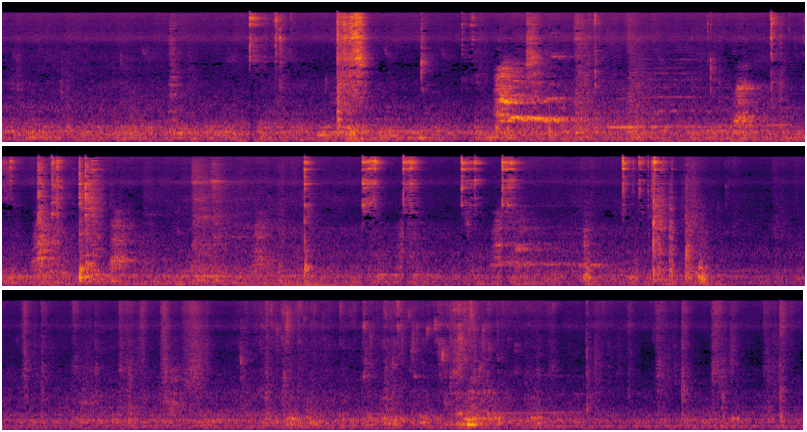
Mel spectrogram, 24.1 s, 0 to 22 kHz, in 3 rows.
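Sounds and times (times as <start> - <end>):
cutlery clinking on plate: 7.7 - 9.1, 11.0 - 13.3, 14.2 - 14.9.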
